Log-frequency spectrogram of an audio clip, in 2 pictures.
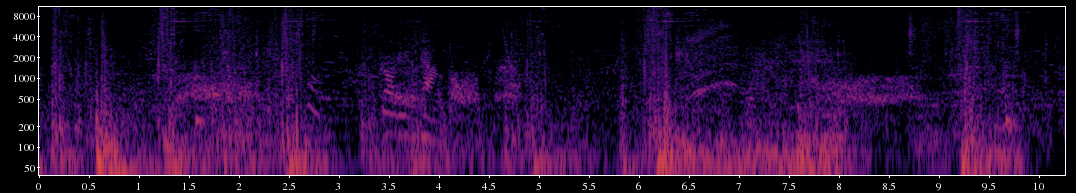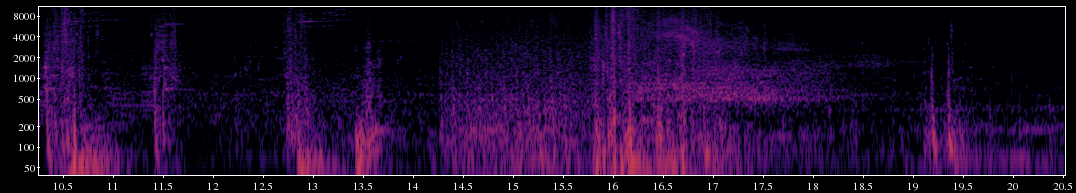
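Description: Gunshots and blasts crack in rapid bursts.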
